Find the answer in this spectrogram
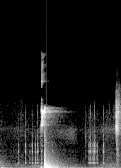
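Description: A single dull thunk about a second in, the loudest sound here, with a few faint knocks and clicks around it.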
